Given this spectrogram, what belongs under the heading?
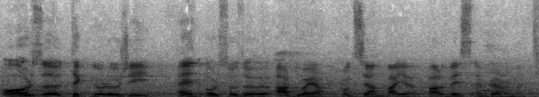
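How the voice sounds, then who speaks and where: A man with a French accent at a moderate pace, with audible room echo and noticeable background noise. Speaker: tech company engineer. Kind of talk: panel discussion. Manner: halting, many fillers.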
